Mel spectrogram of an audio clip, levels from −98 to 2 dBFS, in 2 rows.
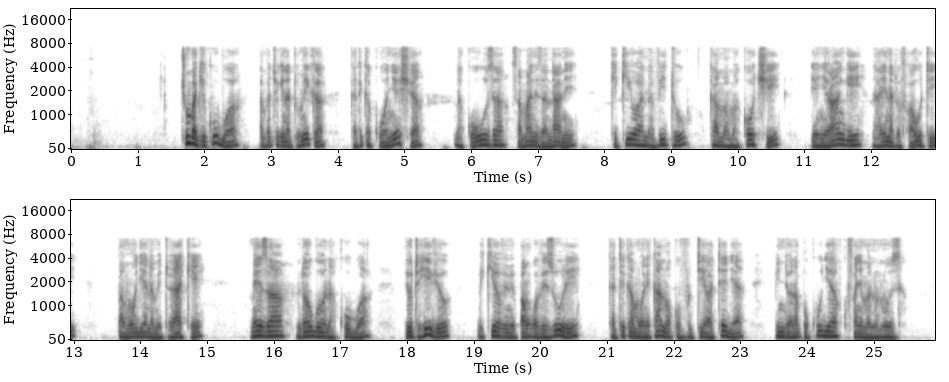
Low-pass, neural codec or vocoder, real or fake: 7.2 kHz; none; real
